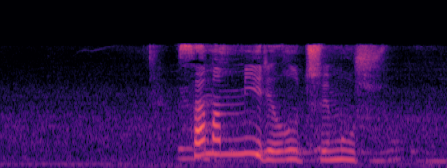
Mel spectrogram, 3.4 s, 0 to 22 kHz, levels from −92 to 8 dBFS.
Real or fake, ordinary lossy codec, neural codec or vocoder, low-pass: real; MP3, 48 kbps; none; 7.2 kHz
